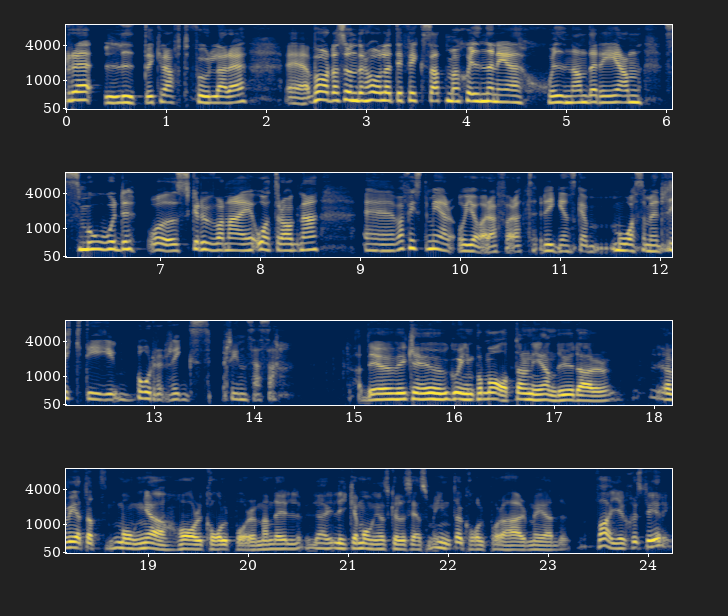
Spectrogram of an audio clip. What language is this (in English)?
Swedish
